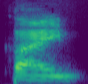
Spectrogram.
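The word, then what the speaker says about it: climb: হয়ে যায় যেমন এখানে ক্লাইম ঠিক আছে এখানে বি এর উচ্চারণটা হয় নাই আবার শব্দের মাঝে অথবা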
